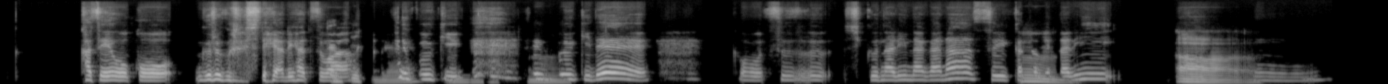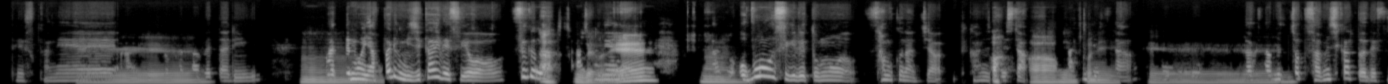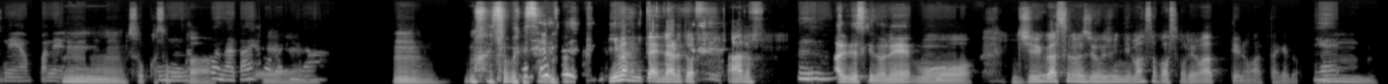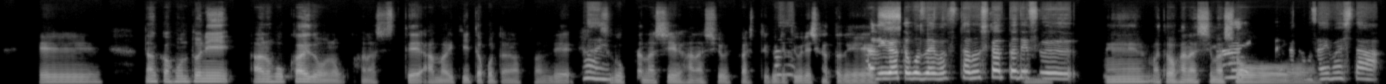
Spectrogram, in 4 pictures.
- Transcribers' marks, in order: unintelligible speech; laughing while speaking: "まあそうですよね、まあ"; laugh
- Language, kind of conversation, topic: Japanese, podcast, 子どものころ、自然の中でいちばん印象に残っている思い出を教えてくれますか？
- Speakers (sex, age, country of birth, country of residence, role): female, 55-59, Japan, Japan, guest; male, 60-64, Japan, Japan, host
